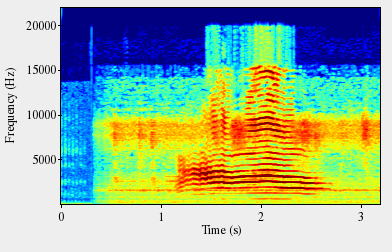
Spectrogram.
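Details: Domestic cat giving one long, loud meow that rises and holds steady, then fades, with rich bright overtones against a quiet room.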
